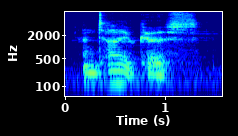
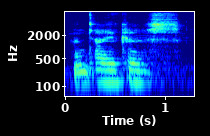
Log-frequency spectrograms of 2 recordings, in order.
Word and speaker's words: Antiochus: There are two different ways of saying the first name, which are as Antiochus, Antiochus, or Antiochus, and then Epiphanes, Epiphanes.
